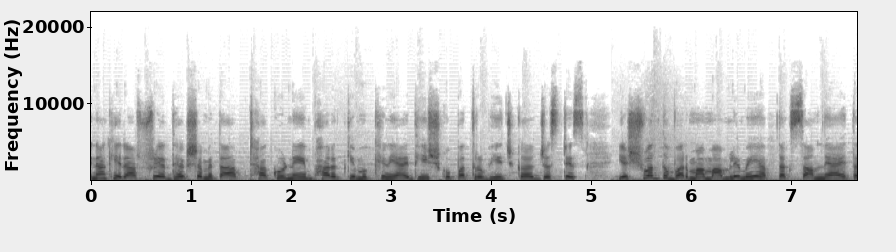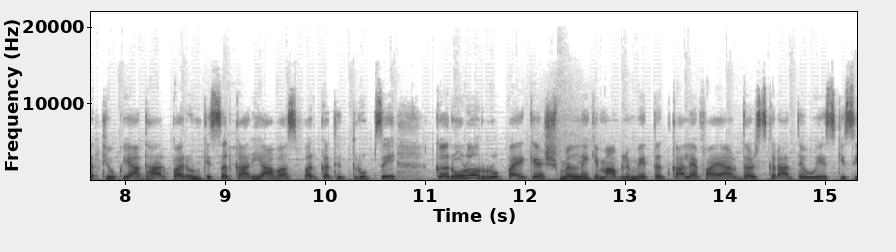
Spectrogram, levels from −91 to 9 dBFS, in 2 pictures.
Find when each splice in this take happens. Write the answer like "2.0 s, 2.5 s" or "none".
none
